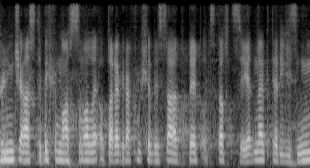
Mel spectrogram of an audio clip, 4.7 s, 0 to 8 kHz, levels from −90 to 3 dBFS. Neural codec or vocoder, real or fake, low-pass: codec, 16 kHz in and 24 kHz out, 0.6 kbps, FireRedTTS-2 codec; fake; 7.2 kHz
